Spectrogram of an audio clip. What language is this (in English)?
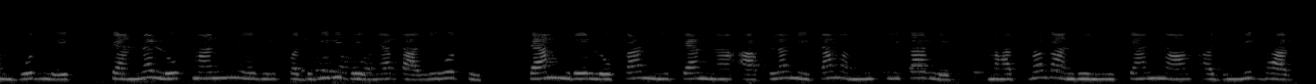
Marathi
